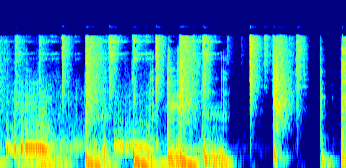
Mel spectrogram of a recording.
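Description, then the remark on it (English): Pigeons coo in a fairly loud series of low, throaty calls that follow each other rapidly, then break into shorter, clipped coos with brief gaps toward the end. “I bet those pigeons are eyeing off that clean dome now with full bellies and an evil glimmer in their eyes.”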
